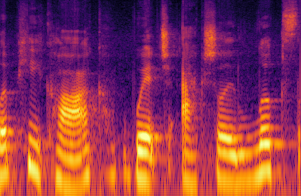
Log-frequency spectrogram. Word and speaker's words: petcock: It's called a Petcock, which actually looks like it's Petcock, but I guess it's a French word, so it's pronounced just a little bit differently.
